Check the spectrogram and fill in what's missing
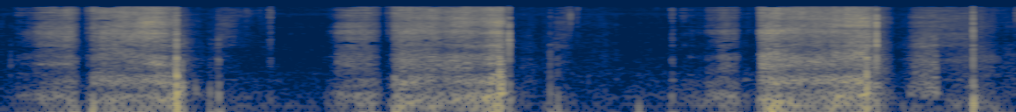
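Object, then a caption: Cucumber cut with a steel knife on a plastic board. The end of a solid, moist green cucumber is sliced into thin rounds with a steel kitchen knife on a white plastic cutting board. Each cut is heard as a wet, scraping crunch that ends in a sharp tap as the blade cuts through and meets the board. The slices come in an uneven rhythm.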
